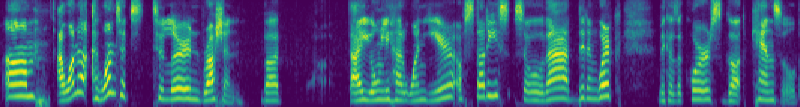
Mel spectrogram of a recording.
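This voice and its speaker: In a dry recording, a young woman from the United States speaks in a slightly high voice while hosting a live stream. She chats in a casual way and reads viewer comments aloud, often breaking into laughter and restarting what she's saying.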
